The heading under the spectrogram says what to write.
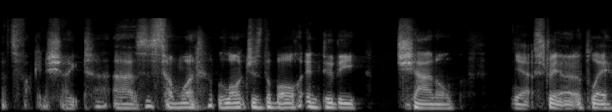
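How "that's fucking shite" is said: put-on mumbling, quieter. Recalling what Graham muttered beside him early in the game, mumbling like Graham. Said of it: "Graham was just mumbling".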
